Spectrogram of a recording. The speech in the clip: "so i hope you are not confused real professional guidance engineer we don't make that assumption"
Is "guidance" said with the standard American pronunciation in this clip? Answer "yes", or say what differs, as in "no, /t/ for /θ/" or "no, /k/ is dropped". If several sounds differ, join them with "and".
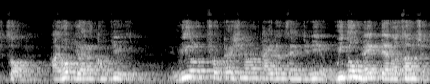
yes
